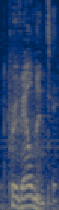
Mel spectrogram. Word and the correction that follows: prevalent: No, prevalent.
